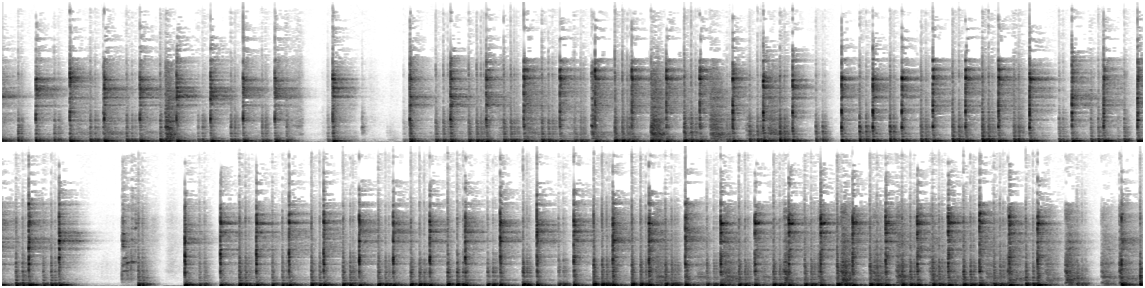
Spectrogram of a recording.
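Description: Background music with a drum kit beat and a steady bass line, broken by a few short pauses.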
